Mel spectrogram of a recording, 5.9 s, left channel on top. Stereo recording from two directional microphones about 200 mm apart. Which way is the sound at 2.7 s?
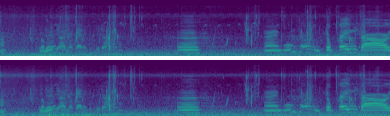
15° left (ahead or behind).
